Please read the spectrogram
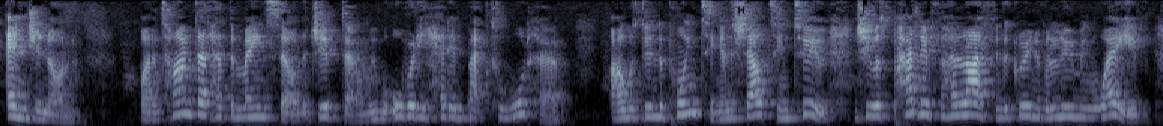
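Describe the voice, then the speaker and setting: A woman teacher reading a children's storybook aloud with an expressive, dramatic storytelling delivery. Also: medium pitch, reverberant. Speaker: schoolteacher.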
